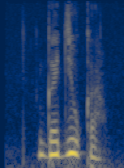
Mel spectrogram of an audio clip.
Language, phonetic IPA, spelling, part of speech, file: Russian, [ɡɐˈdʲukə], гадюка, noun, Ru-гадюка.ogg
- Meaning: 1. viper, adder 2. evil, insidious or treacherous person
